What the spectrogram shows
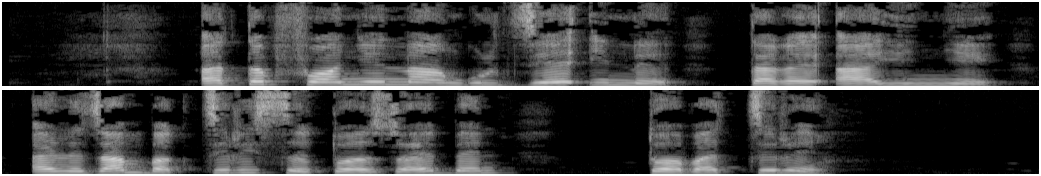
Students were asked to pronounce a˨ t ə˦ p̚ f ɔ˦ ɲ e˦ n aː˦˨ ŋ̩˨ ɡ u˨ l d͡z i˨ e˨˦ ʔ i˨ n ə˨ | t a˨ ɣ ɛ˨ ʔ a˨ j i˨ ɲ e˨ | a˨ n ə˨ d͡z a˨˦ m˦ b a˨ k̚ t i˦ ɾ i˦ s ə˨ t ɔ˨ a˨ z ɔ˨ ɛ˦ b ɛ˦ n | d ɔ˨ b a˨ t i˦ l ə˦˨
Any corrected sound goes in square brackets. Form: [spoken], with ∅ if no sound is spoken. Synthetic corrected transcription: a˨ t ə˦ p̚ f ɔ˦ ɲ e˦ n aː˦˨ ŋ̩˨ ɡ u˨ l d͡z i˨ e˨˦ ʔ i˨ n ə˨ | t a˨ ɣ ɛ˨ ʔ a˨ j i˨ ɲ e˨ | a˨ n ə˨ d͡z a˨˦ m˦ b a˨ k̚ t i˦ ɾ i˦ s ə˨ t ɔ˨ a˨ z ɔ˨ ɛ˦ b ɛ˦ n | [t] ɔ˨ b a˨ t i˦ [ɾ] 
